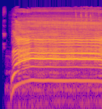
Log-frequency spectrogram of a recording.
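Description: A man's long, loud scream, rising in pitch about a quarter second in and then held on one high note.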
